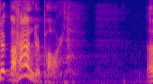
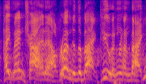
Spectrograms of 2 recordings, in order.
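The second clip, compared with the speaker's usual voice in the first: normal talking voice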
